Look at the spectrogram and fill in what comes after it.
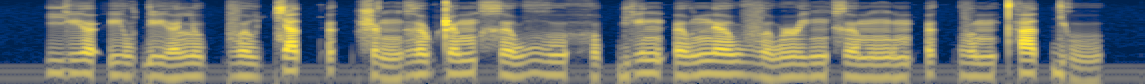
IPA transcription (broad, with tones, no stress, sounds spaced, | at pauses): j i˧ ə̯ ʔ i˨˩ w ɗ i˨˩˨ ə̯ l u˨˩ p̚ v ə˨˩ w c a˦˥ t̚ ʔ ə˦˥ k̚ ʂ ə˨˩˨ ŋ ɣ ə˧ w ʈ ə˧˥ m x ə˨˩˦ w ɣ u˧ h o˨˩ p̚ j i˧ n ʔ ə˨˩˦ w n əː˧ w v ə˨˩˦ w ɹ i˧˥ ŋ x əː˧ m ŋ ə˧˥ m ʔ ə˦˥ k̚ v ə˧ m t̪ʰ a˦˥ t̚ j u˨˩˨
